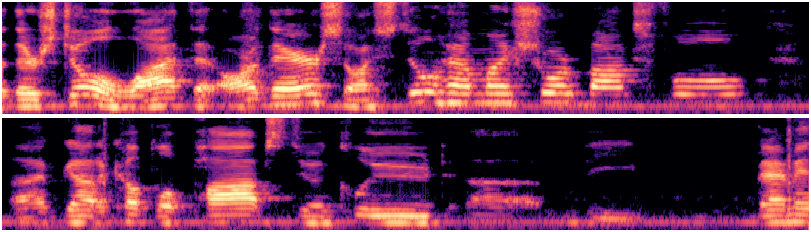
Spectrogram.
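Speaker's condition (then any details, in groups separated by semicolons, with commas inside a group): No condition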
